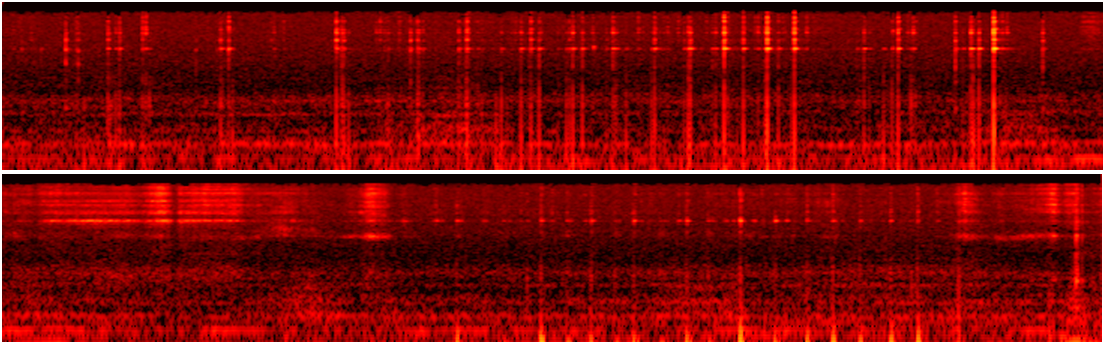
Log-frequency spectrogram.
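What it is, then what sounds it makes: Ceramic bowl tapped with fingernails. A medium, hollow, empty white ceramic bowl is held upside down like a dome over the microphone and tapped with long painted fingernails. The result is a steady stream of quick, dull, muffled clicks over a deep hollow resonance, with a few brighter nail ticks toward the end.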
